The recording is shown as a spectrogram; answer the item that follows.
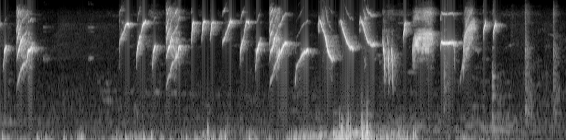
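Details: Shrike (cendet) singing a rapid chattering medley of high, sweeping whistles and squeaky notes used to get other birds singing, with low rumbling handling noise underneath.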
